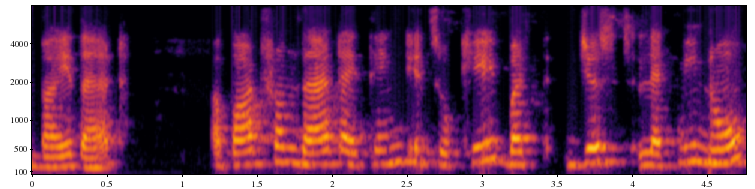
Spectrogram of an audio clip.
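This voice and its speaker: Speaking at a fairly slow pace, a woman uses a normal speaking voice with ordinary pitch variation. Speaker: engineering lecturer. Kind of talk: online lecture.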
